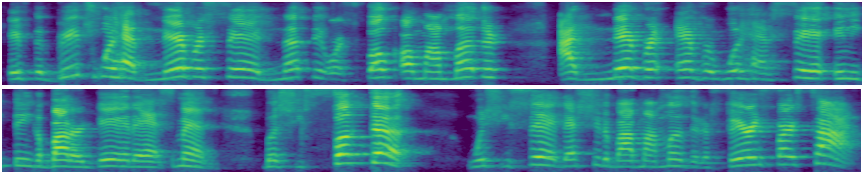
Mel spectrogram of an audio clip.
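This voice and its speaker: A woman's voice: on the high side, normal speed, bright, forceful tone. A woman hosting a live stream, ranting bluntly and scornfully while reading and answering her viewers' chat. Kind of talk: heated live-stream rant.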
